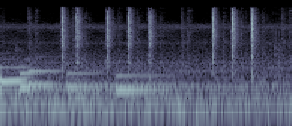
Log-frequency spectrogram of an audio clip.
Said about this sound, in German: Als er zu Hause ankommt, setzt er sich an die Schreibmaschine und tippt, ohne auch nur ein Wort zu korrigieren, den letzten Absatz des ersten Kapitels.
